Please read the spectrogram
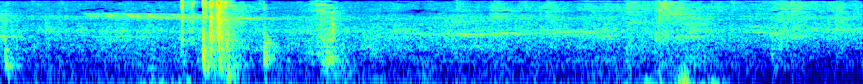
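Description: Handling sounds on a convertible's rear deck and soft-top cover: a sharp click about a second in, a few light ticks, and a dull thump near the end.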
